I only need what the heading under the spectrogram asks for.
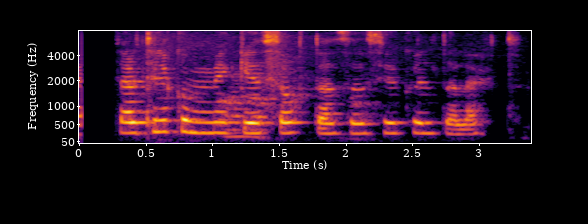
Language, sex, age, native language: Icelandic, female, 11, Icelandic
